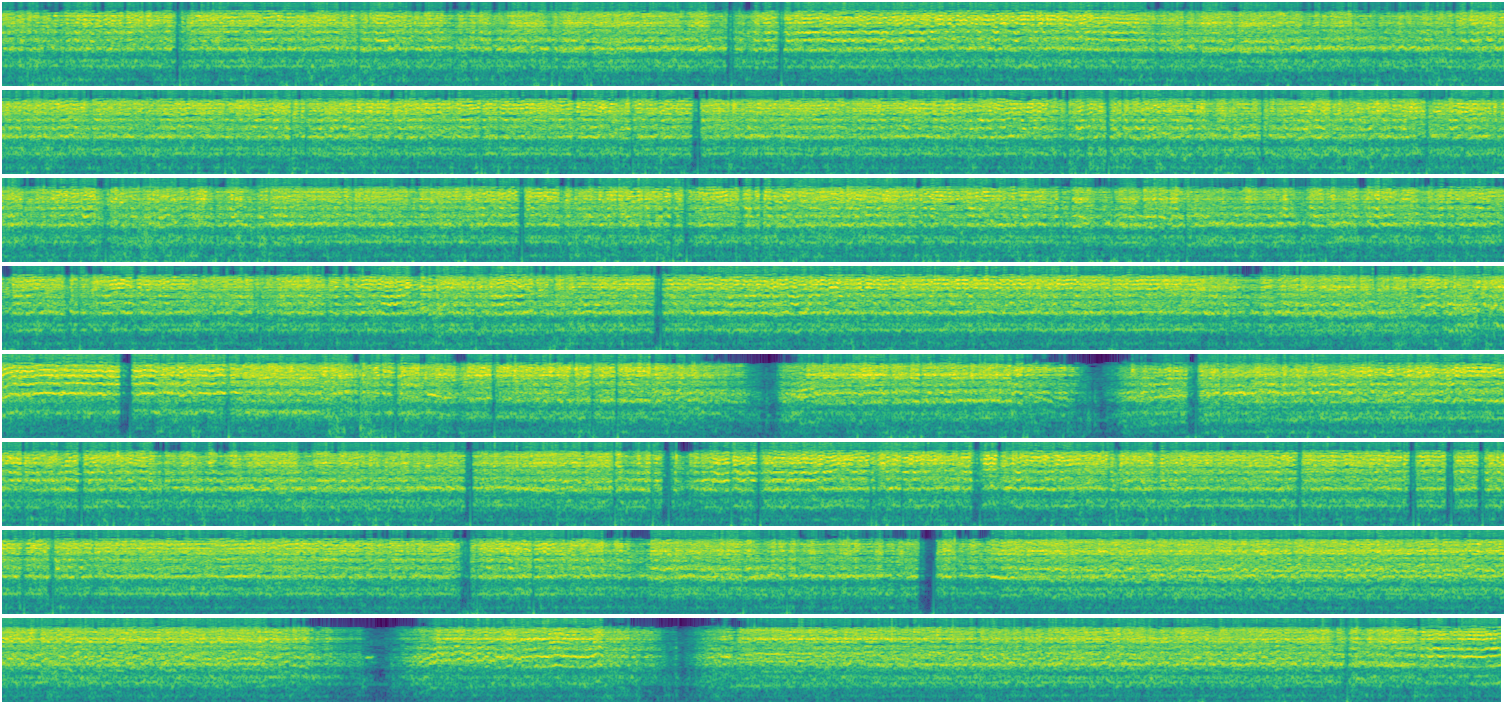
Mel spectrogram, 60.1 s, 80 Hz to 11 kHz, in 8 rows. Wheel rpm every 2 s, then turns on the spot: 230, 220, 220, 230, 240, 230, 230, 230, 230, 230, 230, 230, 230, 230, 230, 290, 210, 140, 200, 220, 220, 230, 230, 240, 230, 210, 200, 110, 170, 210.
34-36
